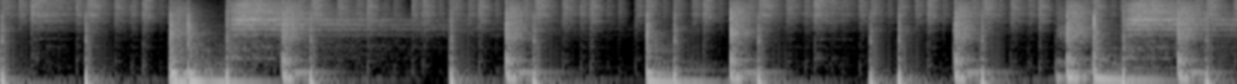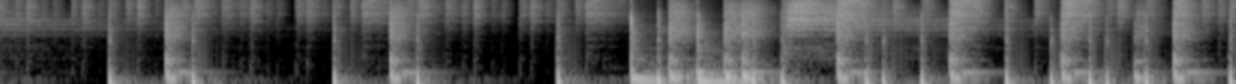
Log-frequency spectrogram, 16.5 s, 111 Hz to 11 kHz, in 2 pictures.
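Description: An R&B-style drum-kit loop at 160 beats per minute in 4/4, played as a metronome backing track: steady kick and snare with hi-hat and cymbals, crash cymbals washing in a little over a second in and again from about twelve seconds.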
